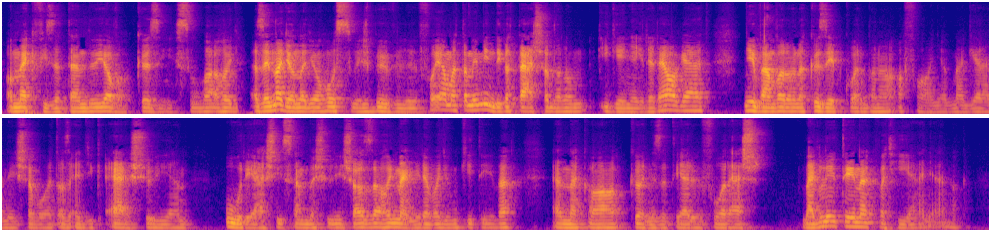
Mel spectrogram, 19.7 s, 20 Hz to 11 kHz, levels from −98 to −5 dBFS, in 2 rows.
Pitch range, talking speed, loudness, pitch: 100-115 Hz, 135 wpm, -28 LUFS, 105 Hz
